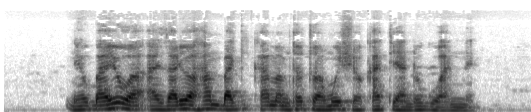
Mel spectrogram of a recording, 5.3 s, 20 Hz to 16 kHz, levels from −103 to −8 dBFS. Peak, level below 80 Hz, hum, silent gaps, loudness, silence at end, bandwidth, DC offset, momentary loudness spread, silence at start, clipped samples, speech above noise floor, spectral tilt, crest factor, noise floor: -4 dBFS; -46 dBFS; none; none; -21 LUFS; 0.6 s; 7.2 kHz; under 0.1%; 10 LU; 0.65 s; under 0.1%; 48 dB; -8 dB/octave; 18 dB; -67 dBFS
